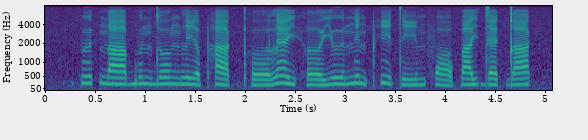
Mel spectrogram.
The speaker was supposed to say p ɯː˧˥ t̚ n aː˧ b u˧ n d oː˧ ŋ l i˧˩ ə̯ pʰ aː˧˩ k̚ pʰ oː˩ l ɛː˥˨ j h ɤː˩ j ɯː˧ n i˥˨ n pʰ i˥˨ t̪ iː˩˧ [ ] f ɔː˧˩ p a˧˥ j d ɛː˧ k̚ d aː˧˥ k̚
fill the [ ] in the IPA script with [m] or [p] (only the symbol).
m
